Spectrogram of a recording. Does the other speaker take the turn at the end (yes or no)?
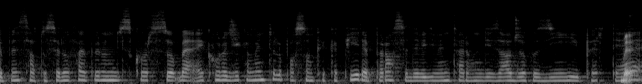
yes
